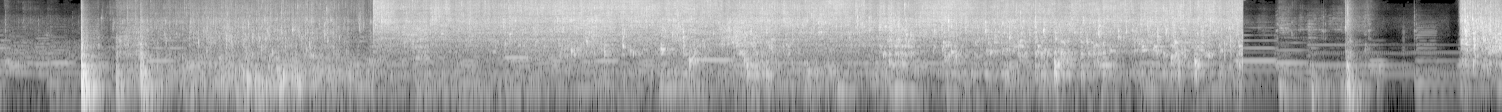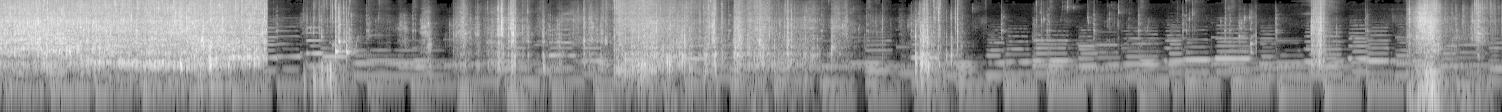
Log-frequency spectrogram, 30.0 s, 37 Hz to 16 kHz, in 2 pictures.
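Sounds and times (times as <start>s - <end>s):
handling knocks: 0.8s - 3.7s
tap water running into sink: 0.8s - 12.4s, 14.6s - 18.6s.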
